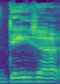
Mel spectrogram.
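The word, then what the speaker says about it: Dajua: it's so funny um she pronounces it Deja but it's spelled D A J UA I don't know I wouldn't have pronounced that Deja but she she pronounced it as Deja on the show Deja Blanding um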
